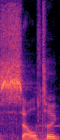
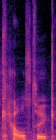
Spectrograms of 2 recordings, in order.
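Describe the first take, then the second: First: The word begins with an S sound. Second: The word begins with a K sound.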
